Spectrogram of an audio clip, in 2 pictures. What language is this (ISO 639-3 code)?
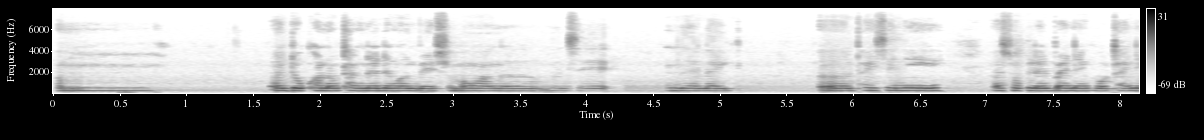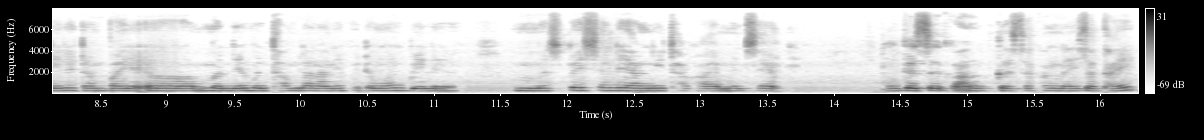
brx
